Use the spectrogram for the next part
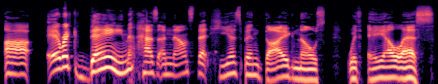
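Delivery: ordinary delivery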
